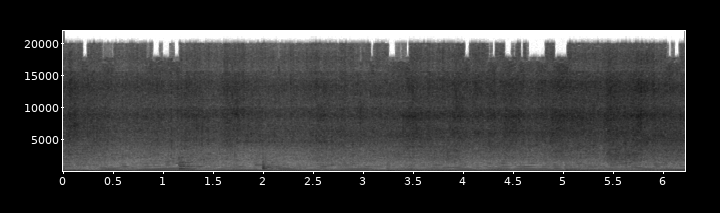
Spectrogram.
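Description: Lamb sears in a hot pan for a curry, giving a loud, continuous close sizzle with a low steady hum underneath. A few soft scraping stirs appear as the meat is moved around, and no one speaks.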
